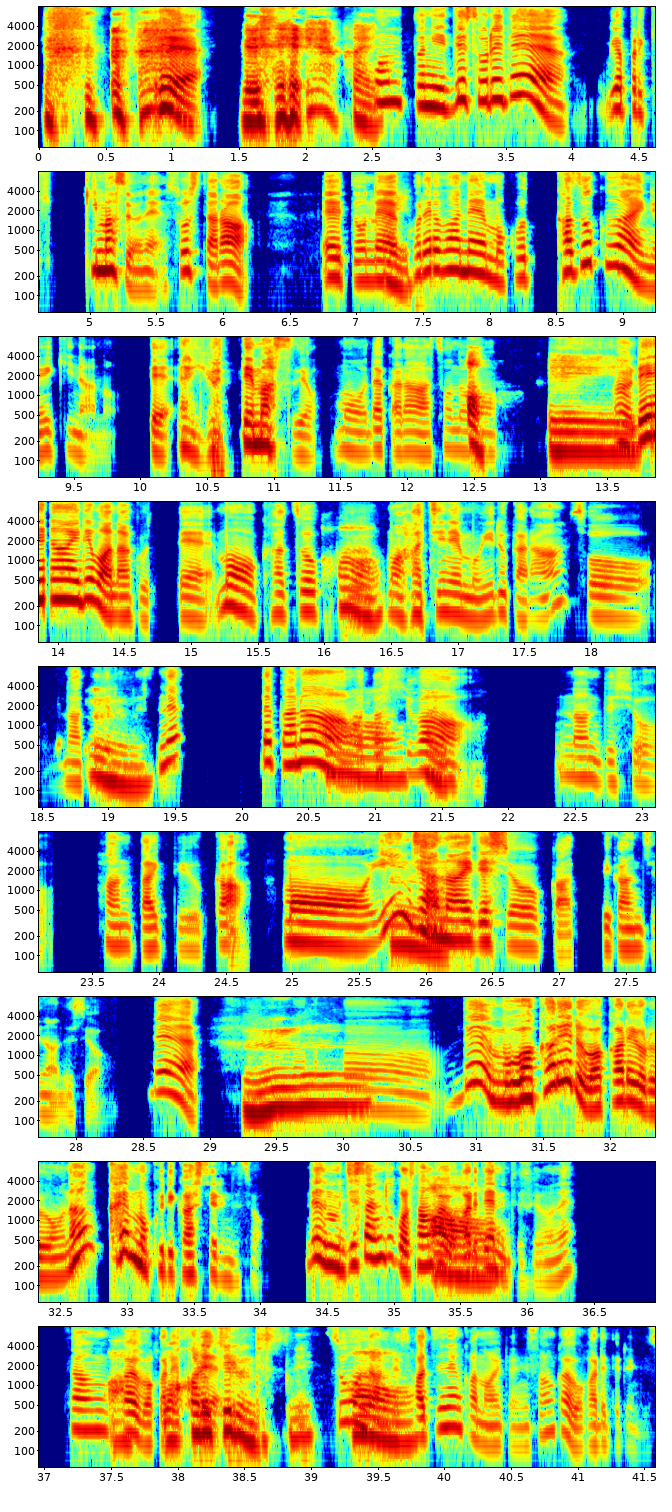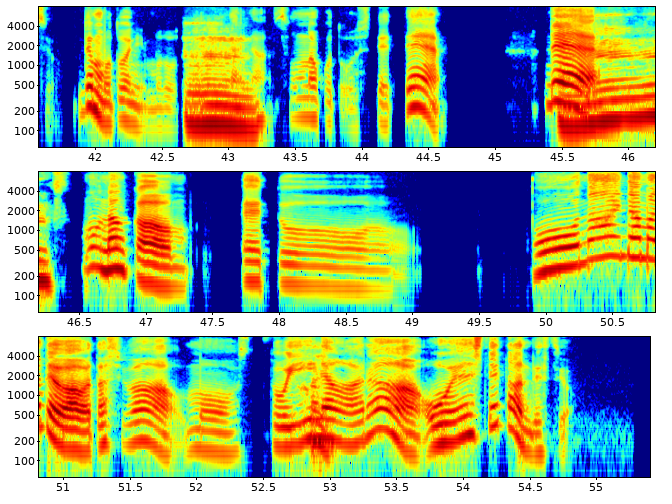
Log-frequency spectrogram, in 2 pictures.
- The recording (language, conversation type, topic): Japanese, advice, 結婚や交際を家族に反対されて悩んでいる
- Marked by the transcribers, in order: laugh; tapping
